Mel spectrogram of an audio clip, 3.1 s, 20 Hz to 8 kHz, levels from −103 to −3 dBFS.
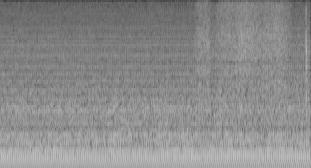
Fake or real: real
